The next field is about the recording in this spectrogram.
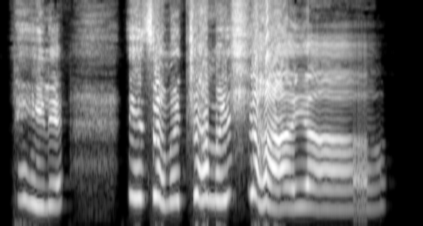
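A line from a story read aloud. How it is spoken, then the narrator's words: Sobbing. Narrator (Chinese): 痛哭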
